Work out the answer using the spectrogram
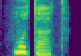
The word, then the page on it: indiquer: France; [ɛ̃.di.ke]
